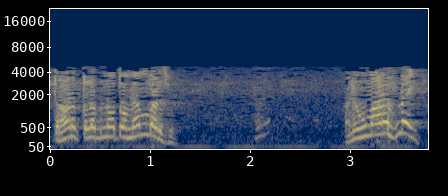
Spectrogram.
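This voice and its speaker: A man's voice: extremely high pitch, big pitch swings, moderate pace, slightly rough, pitched above the performer's own voice, exaggerated voice. A man voicing an indignant, proud wealthy merchant who protests in a raised voice. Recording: tinny lo-fi old recording with faint hiss.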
